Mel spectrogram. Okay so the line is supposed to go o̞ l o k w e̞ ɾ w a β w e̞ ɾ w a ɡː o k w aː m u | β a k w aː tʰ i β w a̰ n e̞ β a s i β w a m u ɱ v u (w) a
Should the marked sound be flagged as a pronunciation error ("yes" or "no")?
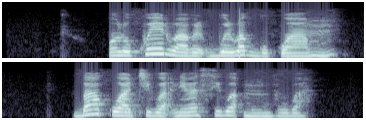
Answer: yes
